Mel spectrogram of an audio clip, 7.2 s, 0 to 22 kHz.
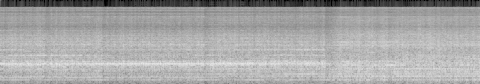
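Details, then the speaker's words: Old Grazioli lathe, spindle in forward gear via clutch: steady whine near 1 kHz over a busy mechanical rush; the oil pump, which also leaks oil at its pulley shaft, is noisy enough to drown out the spindle. "but I hear a lot of the oil pump yet so I have to listen to the oil pump all the"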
